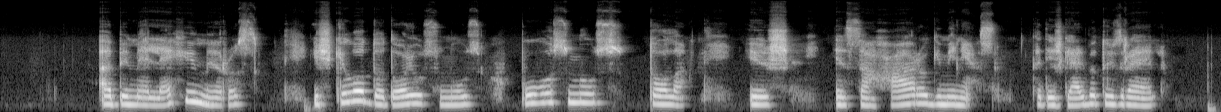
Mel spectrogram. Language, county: Lithuanian, Vilnius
